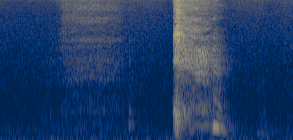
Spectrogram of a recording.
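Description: A woman coughs once, sharply, about a second and a half in.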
